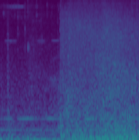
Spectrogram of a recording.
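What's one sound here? A gun fires nearby.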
